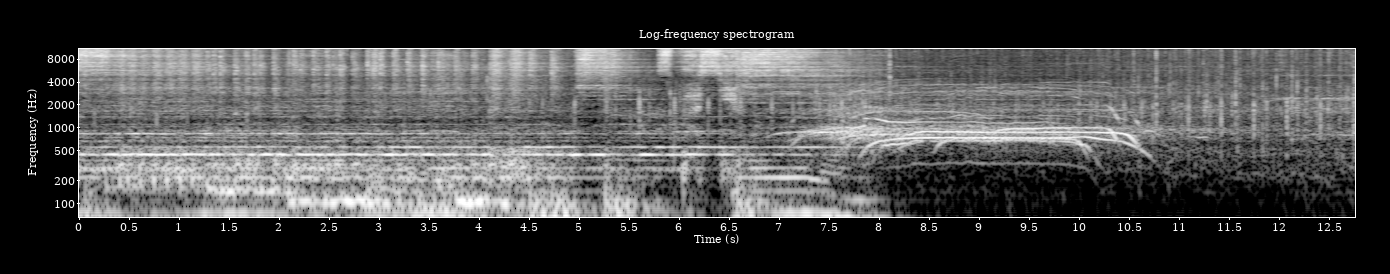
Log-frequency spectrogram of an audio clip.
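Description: Live rock band finishing a song: full band with drums until about eight seconds in, then a few high held notes that bend downward as they die away. The music ends about ten and a half seconds in, and the crowd cheers and claps.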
